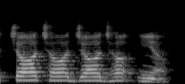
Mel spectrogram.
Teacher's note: यह जो च वर्ग का उच्चारण भी किससे होता है दोस्तों? तालु से होता है।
